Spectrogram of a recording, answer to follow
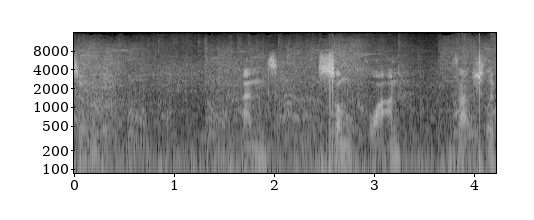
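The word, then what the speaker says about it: Sima Yi: Like, even though that says Simi Yi, is actually pronounced Sumi Yi, and Sun Quan is actually pronounced Sun Tuan.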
